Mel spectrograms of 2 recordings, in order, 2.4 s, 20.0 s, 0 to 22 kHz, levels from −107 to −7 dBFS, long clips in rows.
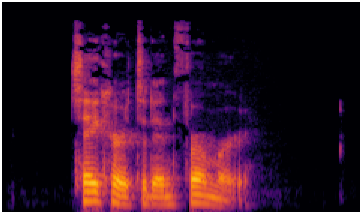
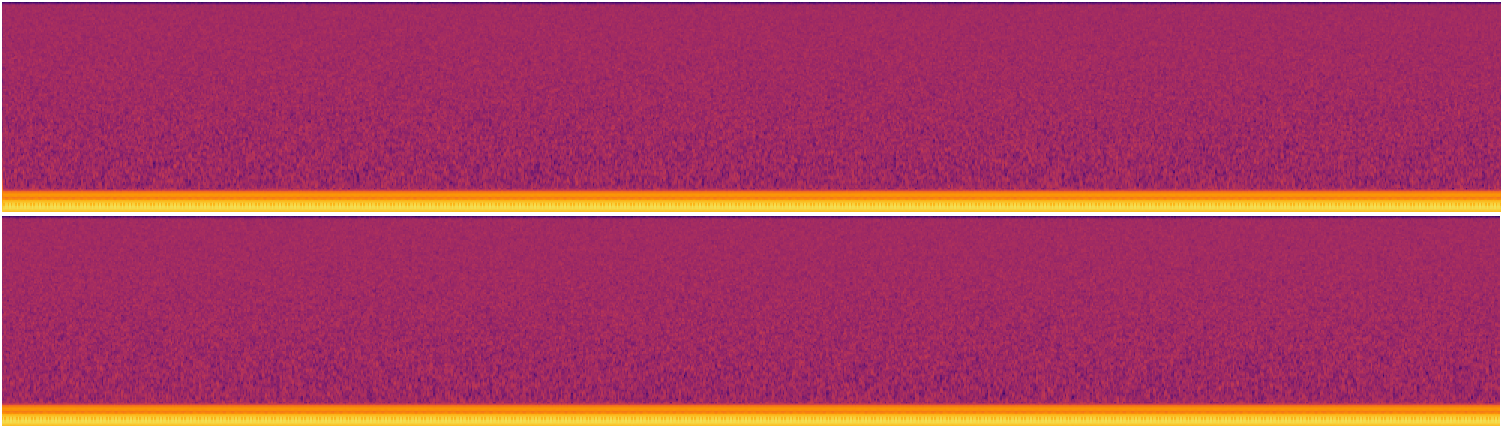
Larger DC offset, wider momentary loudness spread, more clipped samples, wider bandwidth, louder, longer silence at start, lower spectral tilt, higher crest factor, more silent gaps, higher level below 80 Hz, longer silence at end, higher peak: neither; first, 15 LU vs 0 LU; neither; second, 15.5 kHz vs over 20 kHz; second, -31 LUFS vs -21 LUFS; first, 0.45 s vs 0 s; second, -4.5 dB/octave vs -6.5 dB/octave; first, 18 dB vs 6 dB; neither; second, -74 dBFS vs -20 dBFS; first, 0.8 s vs 0 s; about the same, -14 dBFS vs -12 dBFS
